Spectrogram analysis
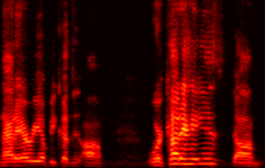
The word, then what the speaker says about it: Cudahy: i'm not even sure i don't want to mispronounce it it's called cudahy cudahy okay gotcha cudahy is in south los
